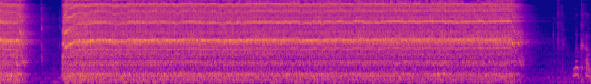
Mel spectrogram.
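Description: Food processor pulsing haroset ingredients: a loud whirring motor starts abruptly, runs steadily for about nine seconds, then spins down to quiet.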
